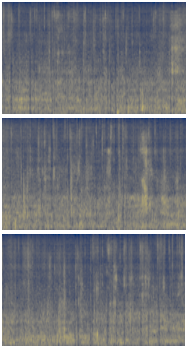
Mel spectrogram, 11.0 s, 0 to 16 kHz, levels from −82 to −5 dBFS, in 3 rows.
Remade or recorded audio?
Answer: remade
